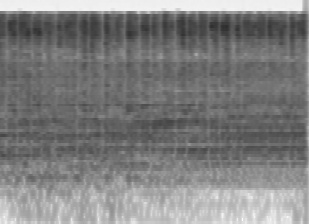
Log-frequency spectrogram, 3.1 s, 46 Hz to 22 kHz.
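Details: Yamaha DTR 125 two-stroke, first start after fitting an unrestricted Gilera SC CDI unit, new seals, Big One exhaust, powervalve fully open, 240 main jet: crisp, even raspy idle, steady and clean with no misses; normal idle.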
